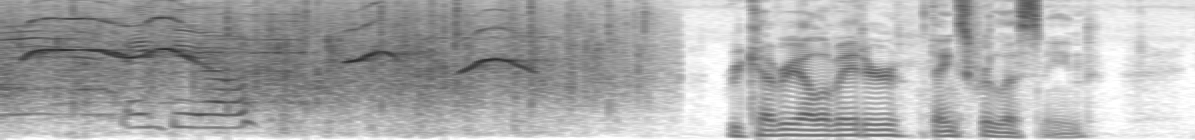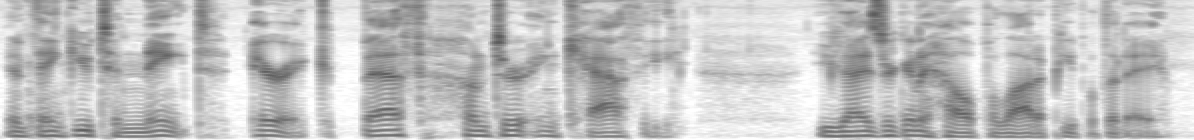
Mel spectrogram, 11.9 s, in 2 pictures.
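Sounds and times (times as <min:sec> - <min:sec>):
whistles: 0:00.0 - 0:02.9
crowd clapping: 0:00.0 - 0:03.4
speech: 0:00.8 - 0:01.7, 0:03.6 - 0:09.4, 0:10.1 - 0:11.9.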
